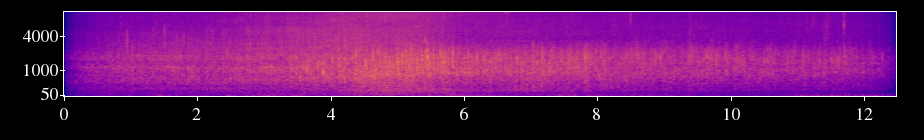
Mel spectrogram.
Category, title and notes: Sound effects > Vehicles
Car driving downhill on marble paved road
A car can be heard driving downhill on a marble-paved road. The resulting sound is distinct from that of an asphalt-paved road, as one can clearly hear clearly the "cobblestone" effect of the marble surfaces.
marble, vehicle, driving, paved, road, car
